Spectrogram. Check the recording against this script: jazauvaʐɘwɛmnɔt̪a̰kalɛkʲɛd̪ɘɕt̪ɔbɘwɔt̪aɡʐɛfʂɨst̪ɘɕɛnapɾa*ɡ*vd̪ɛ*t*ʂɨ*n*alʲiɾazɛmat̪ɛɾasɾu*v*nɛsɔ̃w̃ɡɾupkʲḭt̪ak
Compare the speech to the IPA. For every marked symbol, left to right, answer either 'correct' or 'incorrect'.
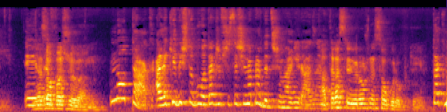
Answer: incorrect: none, correct, incorrect: m, incorrect: ʐ

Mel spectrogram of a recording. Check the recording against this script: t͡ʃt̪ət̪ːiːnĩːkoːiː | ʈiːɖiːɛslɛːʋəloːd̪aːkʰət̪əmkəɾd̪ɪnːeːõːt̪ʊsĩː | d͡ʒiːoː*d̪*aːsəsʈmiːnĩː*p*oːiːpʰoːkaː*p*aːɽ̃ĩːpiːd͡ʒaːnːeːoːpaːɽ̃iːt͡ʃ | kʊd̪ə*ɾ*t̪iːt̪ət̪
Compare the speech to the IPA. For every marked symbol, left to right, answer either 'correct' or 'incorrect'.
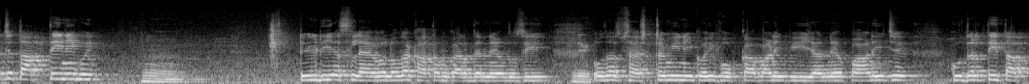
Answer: correct, incorrect: k, correct, correct

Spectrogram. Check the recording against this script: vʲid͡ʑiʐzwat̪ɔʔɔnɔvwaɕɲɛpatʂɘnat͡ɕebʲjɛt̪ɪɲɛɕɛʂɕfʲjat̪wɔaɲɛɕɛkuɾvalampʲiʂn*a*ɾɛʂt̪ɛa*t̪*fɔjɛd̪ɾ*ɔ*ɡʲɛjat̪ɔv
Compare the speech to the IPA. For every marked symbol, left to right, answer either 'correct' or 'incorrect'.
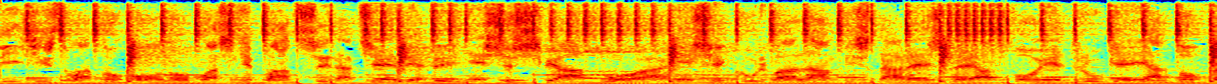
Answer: correct, correct, incorrect: u

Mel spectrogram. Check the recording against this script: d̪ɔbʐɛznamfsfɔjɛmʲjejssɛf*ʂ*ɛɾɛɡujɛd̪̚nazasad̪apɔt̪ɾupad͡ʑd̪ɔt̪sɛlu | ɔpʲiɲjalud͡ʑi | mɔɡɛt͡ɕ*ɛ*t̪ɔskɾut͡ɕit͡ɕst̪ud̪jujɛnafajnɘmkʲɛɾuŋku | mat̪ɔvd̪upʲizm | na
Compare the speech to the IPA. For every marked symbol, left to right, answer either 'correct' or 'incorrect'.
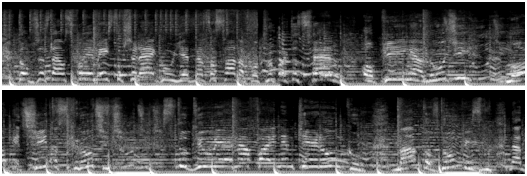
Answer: correct, incorrect: i

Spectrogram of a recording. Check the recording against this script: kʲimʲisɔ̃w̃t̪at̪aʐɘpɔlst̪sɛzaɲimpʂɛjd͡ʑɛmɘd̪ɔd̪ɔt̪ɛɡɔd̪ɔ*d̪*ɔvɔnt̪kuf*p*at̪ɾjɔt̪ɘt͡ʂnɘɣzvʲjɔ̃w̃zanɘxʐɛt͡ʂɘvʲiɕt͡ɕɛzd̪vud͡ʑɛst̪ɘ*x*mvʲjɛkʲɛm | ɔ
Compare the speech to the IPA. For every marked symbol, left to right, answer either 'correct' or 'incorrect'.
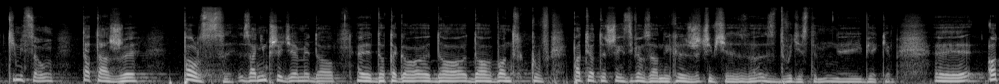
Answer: correct, correct, incorrect: none

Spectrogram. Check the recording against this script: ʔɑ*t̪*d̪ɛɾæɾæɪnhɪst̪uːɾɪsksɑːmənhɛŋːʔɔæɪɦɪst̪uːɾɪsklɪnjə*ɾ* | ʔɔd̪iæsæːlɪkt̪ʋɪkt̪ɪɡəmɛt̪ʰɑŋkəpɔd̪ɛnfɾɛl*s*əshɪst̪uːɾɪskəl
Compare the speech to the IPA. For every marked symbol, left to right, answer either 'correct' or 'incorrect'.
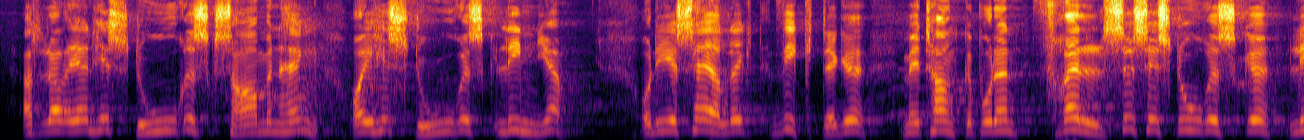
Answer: correct, incorrect: none, correct

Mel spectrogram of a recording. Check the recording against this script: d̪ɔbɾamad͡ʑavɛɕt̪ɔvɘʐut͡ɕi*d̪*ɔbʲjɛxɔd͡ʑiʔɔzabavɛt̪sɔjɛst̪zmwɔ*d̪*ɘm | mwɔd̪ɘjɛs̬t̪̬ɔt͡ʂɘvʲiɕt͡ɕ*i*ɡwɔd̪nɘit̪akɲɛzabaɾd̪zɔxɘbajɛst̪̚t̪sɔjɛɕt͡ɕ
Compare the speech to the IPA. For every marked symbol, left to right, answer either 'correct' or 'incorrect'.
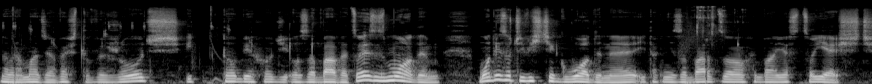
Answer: incorrect: t̪, correct, incorrect: ɛ

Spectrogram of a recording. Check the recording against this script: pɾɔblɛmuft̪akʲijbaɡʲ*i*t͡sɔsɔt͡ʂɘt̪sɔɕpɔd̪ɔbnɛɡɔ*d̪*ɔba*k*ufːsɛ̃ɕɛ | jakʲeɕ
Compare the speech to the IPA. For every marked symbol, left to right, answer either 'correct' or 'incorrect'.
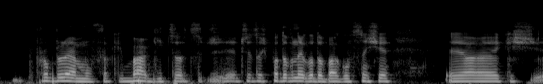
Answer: correct, correct, incorrect: ɡ

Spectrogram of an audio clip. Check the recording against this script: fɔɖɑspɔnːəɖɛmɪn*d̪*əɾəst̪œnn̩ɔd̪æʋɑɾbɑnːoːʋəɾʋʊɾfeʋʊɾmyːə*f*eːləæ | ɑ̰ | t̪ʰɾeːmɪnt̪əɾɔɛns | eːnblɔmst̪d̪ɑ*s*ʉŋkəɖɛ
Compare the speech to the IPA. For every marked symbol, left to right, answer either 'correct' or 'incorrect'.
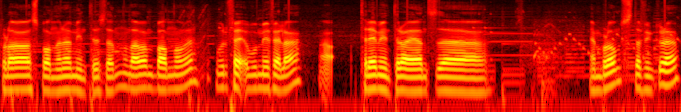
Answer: incorrect: t̪, correct, incorrect: f

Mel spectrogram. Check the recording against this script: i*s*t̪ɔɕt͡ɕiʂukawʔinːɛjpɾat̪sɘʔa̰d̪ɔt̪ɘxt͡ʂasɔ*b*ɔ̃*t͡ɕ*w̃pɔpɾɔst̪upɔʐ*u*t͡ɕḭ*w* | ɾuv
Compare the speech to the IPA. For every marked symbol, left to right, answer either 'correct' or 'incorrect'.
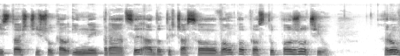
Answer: correct, incorrect: v, incorrect: none, correct, correct

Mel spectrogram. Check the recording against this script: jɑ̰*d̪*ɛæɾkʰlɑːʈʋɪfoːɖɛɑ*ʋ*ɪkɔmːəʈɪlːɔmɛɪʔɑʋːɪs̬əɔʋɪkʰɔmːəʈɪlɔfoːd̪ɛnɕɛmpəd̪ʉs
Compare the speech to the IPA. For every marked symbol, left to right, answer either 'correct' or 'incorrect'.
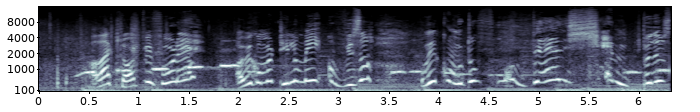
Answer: correct, correct

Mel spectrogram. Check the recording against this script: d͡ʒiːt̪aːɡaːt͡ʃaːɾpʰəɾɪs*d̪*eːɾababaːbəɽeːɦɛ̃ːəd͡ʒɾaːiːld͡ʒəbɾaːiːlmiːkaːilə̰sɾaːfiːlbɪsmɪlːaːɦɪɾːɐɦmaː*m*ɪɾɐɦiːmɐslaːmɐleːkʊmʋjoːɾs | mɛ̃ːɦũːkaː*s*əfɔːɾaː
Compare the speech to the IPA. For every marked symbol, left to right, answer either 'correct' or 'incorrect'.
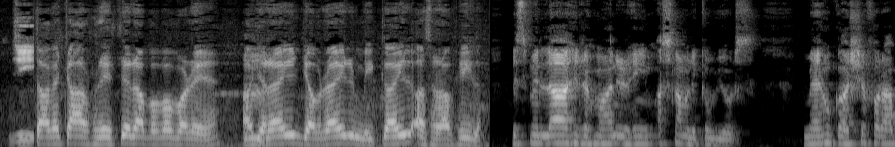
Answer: incorrect: t̪, incorrect: n, incorrect: ʃ

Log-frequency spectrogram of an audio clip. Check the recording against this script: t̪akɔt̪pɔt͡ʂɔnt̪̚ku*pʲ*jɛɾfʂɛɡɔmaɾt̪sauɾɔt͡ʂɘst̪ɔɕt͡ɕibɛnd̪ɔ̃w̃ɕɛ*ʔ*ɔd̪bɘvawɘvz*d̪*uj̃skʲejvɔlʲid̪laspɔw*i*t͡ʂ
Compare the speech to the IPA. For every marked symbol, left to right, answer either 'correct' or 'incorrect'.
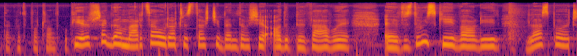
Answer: correct, correct, correct, incorrect: ɛ

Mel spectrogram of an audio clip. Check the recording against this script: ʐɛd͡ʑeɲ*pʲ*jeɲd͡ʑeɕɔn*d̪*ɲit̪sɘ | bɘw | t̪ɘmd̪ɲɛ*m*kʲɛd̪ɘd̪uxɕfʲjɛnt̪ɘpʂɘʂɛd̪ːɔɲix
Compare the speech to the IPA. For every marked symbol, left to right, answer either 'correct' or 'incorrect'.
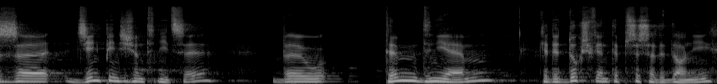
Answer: correct, incorrect: t̪, correct

